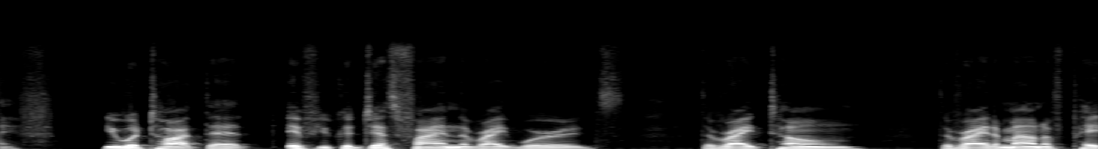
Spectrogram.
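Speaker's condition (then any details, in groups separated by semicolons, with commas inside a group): No condition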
